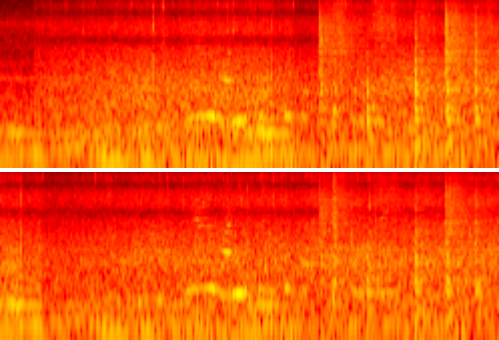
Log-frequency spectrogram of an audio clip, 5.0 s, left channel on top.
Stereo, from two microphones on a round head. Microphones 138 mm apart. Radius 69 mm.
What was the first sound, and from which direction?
A child speaking, 35° right (ahead or behind).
